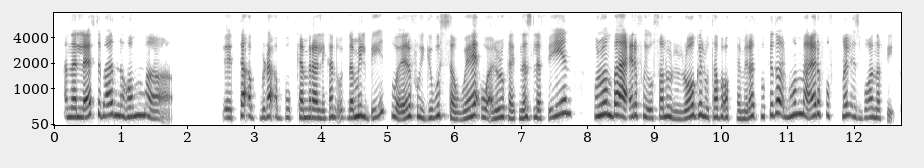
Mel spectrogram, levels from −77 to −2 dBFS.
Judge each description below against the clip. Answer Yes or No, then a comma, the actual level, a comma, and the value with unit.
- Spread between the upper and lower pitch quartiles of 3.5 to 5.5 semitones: Yes, average, 4.1 semitones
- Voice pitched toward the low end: No, high, 245 Hz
